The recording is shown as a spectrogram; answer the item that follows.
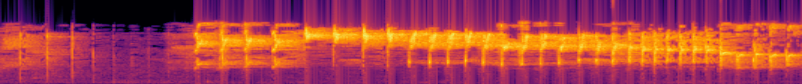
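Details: Lovebird delivering a long ngekek trill: a few scattered clicks, then a continuous high, rapid rattling chatter of even pulses lasting about four seconds, gradually dropping slightly in pitch.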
